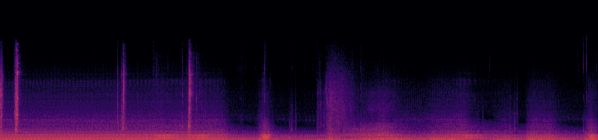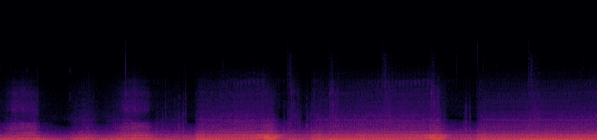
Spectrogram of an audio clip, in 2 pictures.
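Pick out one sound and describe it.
A car engine hums steadily and revs up and down as the car drives.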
